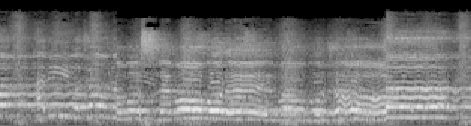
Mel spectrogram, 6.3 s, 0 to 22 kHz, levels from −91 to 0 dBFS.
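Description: From 1.56 s to 5.15 s there's a section at the wrong speed: it runs at about 0.76 times normal, so everything drops roughly five semitones and drags, deep and sluggish, then snaps back. That's likely playback or editing against the wrong clock.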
